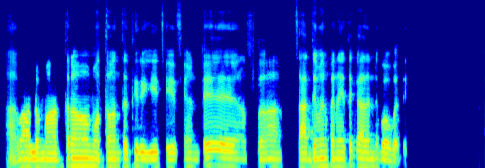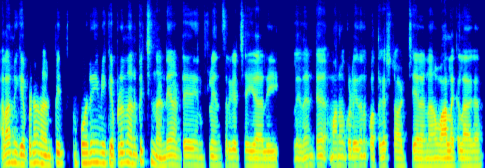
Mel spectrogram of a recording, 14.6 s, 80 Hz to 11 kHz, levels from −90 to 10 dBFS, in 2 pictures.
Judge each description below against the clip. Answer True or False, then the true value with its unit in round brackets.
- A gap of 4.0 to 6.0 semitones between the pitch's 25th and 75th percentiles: False (3.1 semitones)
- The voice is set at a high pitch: False (110 Hz)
